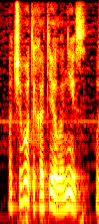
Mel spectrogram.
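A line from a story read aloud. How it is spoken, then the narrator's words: Tired reply. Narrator (Russian): устало ответил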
